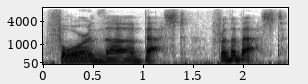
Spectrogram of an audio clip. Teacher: the article 'the', it is the weak 'the', and you're using the schwa sound, that uh sound, because it comes before a word that begins with a consonant sound.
